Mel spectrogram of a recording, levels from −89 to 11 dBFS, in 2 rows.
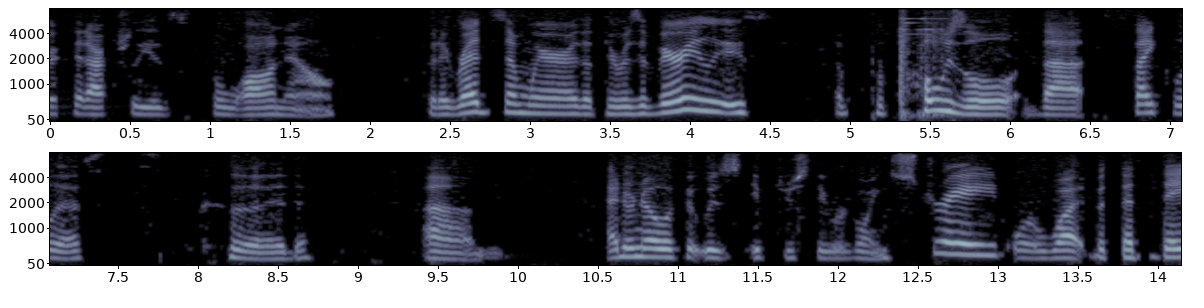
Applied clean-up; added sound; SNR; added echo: classical method spectral subtraction.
